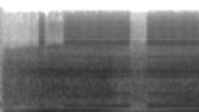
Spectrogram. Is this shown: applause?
no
